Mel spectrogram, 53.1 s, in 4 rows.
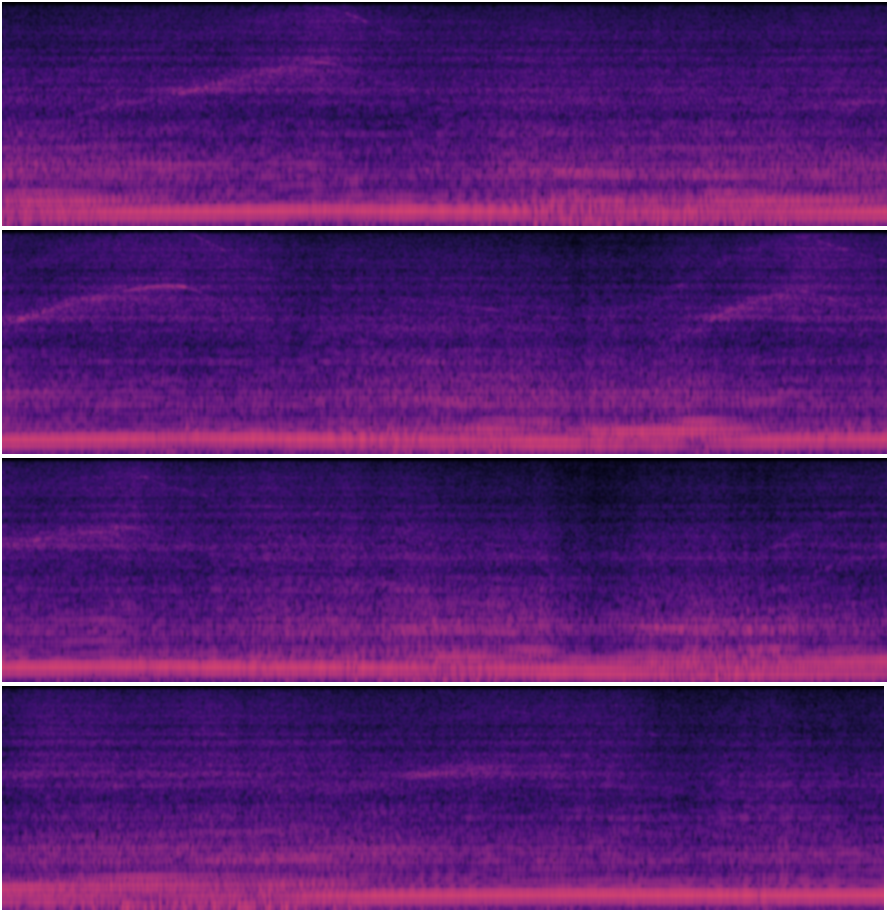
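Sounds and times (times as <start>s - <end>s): car engine under way: 0.0s - 53.0s
turbo whine: 7.7s - 49.8s.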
